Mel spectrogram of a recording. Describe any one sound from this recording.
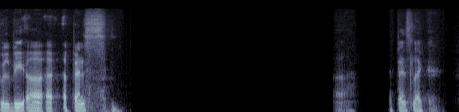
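A man lectures through a microphone, pausing between phrases.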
